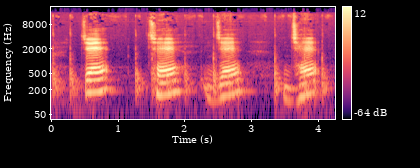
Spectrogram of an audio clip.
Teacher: स्थान हो गया तालु, अतः वर्ण कहलाएंगे कौन से? तालव्य वर्ण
